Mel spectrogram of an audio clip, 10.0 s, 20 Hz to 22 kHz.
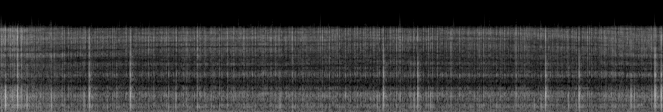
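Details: Koln 80 L water heater with two dry heating elements, after about 10 months of use: steady hissing sizzle with scattered crackles like frying, from under the bottom cover, fading once switched off; soot found inside.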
